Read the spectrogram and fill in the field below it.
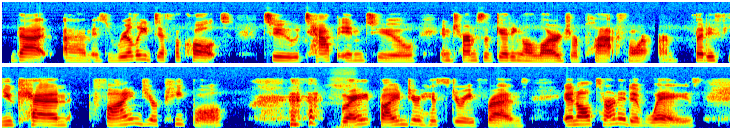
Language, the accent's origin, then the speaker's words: English; United States; You know, I realize even as an American, just how terrible my understanding of it was.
